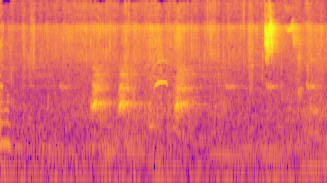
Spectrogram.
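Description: Short animal calls: three or four brief yelps in the first half, a short rising-and-falling squeak, and a sharp high shriek near the end.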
